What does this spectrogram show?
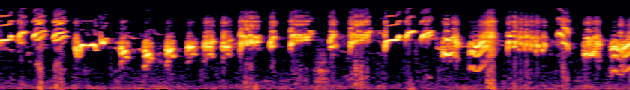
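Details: Oriental magpie-robin in breeding condition, a recording used as a lure to excite other birds: a rapid, nearly continuous stream of short, varied, high whistled and chattering phrases, several notes each second, with sharp rising and falling slurs.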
